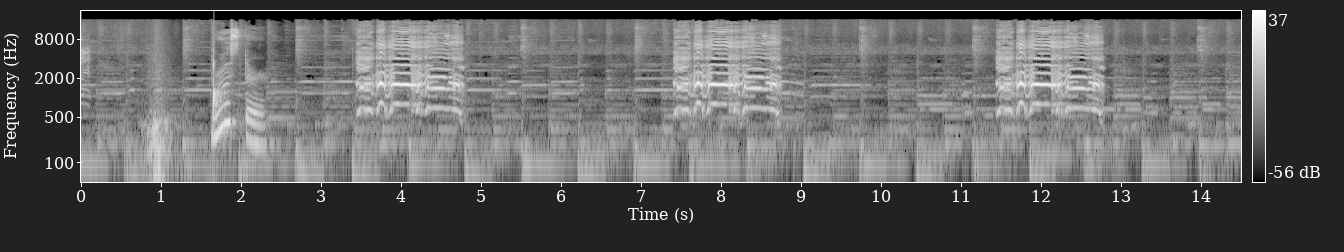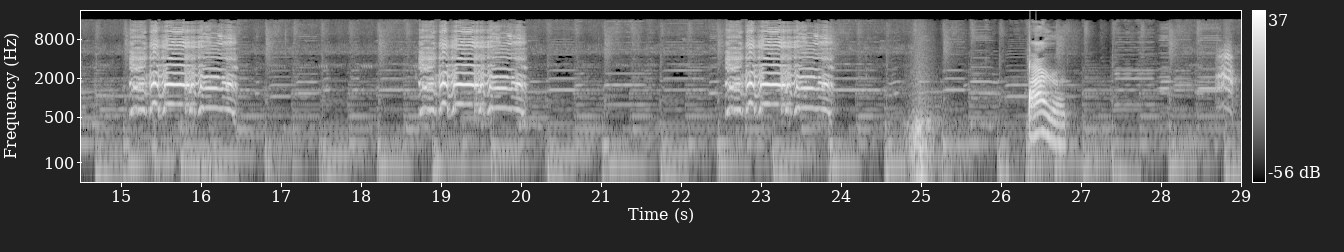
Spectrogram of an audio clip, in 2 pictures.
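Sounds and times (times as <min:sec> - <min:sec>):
rooster crowing: 0:03.4 - 0:04.8, 0:07.4 - 0:08.8, 0:11.4 - 0:12.8, 0:18.7 - 0:20.1, 0:22.6 - 0:24.0.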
